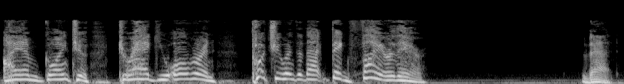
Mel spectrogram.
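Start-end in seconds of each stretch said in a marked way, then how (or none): 0.0-4.3 threatening man. Acted. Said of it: "said the man".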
